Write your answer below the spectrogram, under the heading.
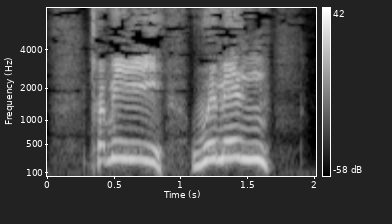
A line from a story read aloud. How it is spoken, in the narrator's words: cried Madame, his wife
